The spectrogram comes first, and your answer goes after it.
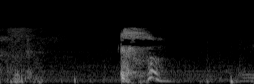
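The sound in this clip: A person's cough: one harsh, breathy burst with a short throaty tail after it, moderately faint, set among quiet low murmurs and small noises.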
